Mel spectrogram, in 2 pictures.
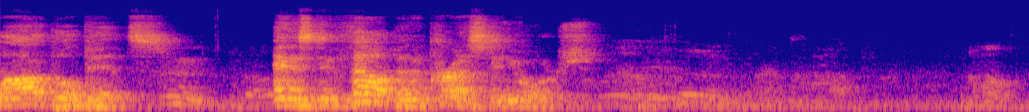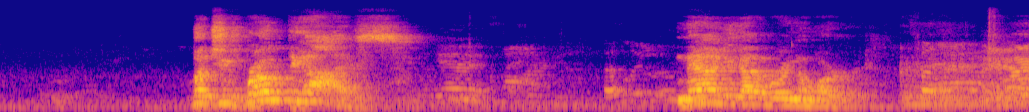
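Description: A man preaches with animation into a microphone, his voice echoing in a large hall.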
